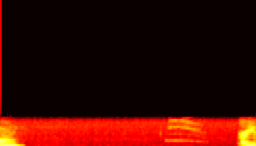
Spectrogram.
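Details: Kitten in a house, awaiting a new home: the tail of a meow opens, then a faint, thin falling call in the middle and a strong harmonic meow starting at the end, with steady low room hum between.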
